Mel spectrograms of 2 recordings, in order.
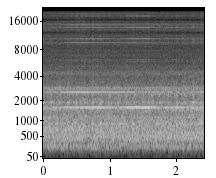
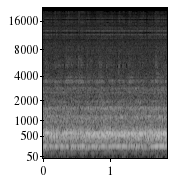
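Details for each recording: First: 3 HP three-phase milling-machine motor converted to single-phase, 110 µF start capacitors (50+60 µF parallel) via push-button; steady even hum with faint high whine, no knocks or surging, running normally after start, about 3.8–4.3 A per line. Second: 3 HP three-phase motor for a milling machine, converted to single-phase with 50 and 60 µF capacitors in parallel (110 µF) on a start push-button; switched on, steady mid-pitched hum with no speed rise, energised but not yet turning before the start pulse.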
